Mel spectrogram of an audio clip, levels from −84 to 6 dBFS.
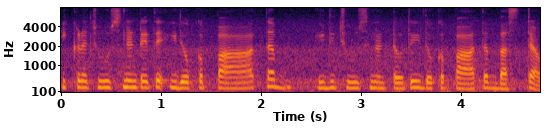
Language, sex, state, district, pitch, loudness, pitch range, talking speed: Telugu, female, Andhra Pradesh, Anantapur, 210 Hz, -17 LUFS, 200-225 Hz, 175 wpm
